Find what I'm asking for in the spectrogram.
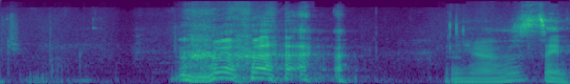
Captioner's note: laughing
